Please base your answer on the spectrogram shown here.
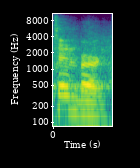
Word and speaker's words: Tinberg: John Tinberg, that's right, I said Tinberg. Turns out I was saying his name wrong all this time. I know the correct pronunciation now, so we won't make that mistake again.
